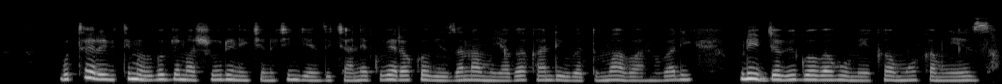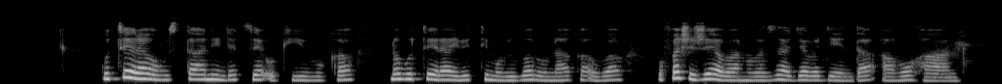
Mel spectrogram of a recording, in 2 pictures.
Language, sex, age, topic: Kinyarwanda, female, 25-35, education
